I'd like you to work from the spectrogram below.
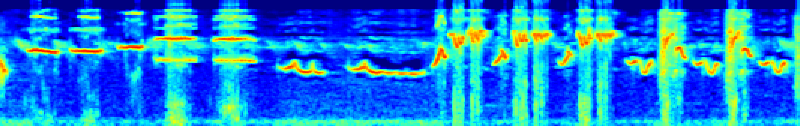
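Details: Brown-chested jungle flycatcher chirping busily: level whistled notes, short wavering whistles, then a rapid jumble of sharp, high chirps and twittering phrases.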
